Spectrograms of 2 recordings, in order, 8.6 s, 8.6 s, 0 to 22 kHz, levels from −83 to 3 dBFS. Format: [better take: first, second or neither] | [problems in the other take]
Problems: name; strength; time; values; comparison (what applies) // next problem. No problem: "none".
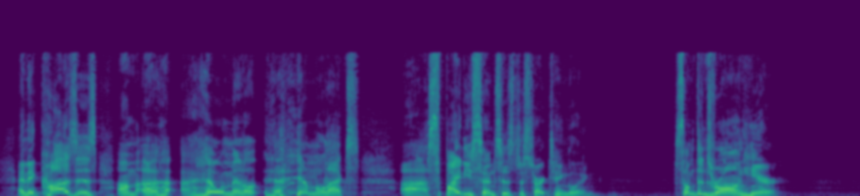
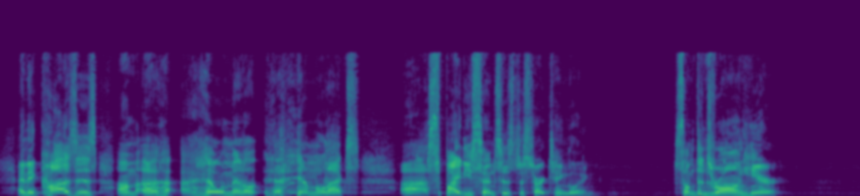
first | thin; somewhat; fading below 300 Hz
